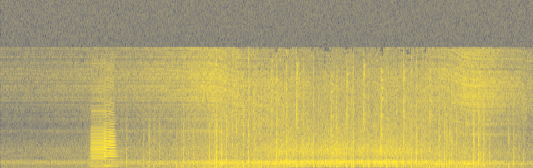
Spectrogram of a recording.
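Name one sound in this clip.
A diesel locomotive engine rumbles and grows louder as it approaches.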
